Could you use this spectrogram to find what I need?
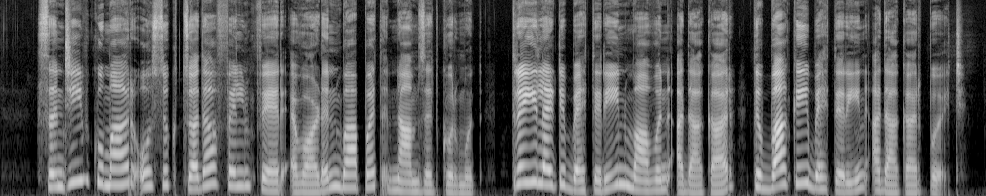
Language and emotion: Kashmiri, neutral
